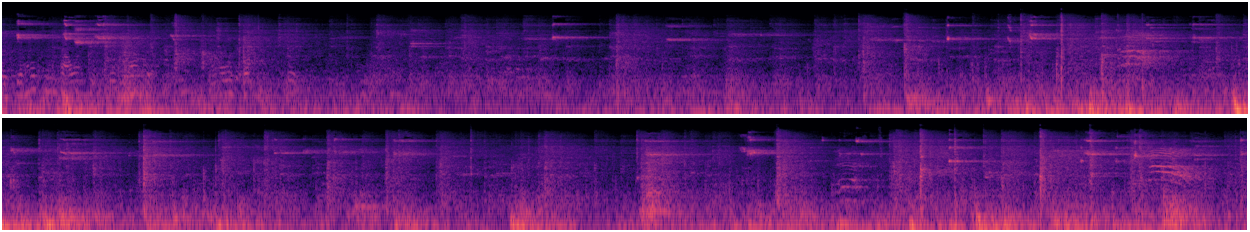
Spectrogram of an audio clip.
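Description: Badminton doubles play on a wooden court in a large echoing hall: sharp racket strikes on the shuttlecock, sneakers squeaking on the floor and footfalls, fewer in the first third and coming thick and fast from about twelve seconds on.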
